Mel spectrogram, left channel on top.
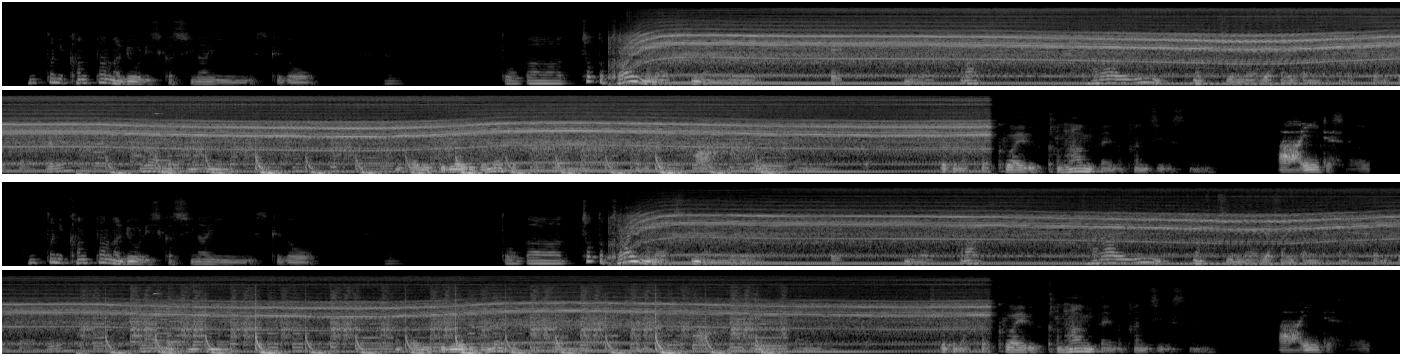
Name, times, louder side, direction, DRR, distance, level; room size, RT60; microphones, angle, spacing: voice 1, 0.3-3.1 5.0-7.6 8.9-9.9 10.8-14.4 15.3-16.3 17.9-19.9 20.2-20.8 21.4-22.3 23.3-26.1, equal, 5° right, 1.5 m, -35 dB
sound 1, 6.1-23.9, left 4 dB, 15° left, 0.5 m, -29 dB
voice 2, 14.4-14.9 20.9-21.5 22.6-22.7 26.7-27.7, left 6 dB, 80° left, 0.5 m, -36 dB
sound 2, 14.7-21.8, right 2 dB, 90° right, 1.4 m, -33 dB
7.9 x 4.9 x 2.7 m
head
